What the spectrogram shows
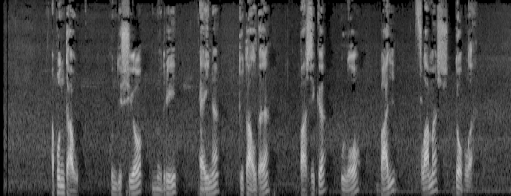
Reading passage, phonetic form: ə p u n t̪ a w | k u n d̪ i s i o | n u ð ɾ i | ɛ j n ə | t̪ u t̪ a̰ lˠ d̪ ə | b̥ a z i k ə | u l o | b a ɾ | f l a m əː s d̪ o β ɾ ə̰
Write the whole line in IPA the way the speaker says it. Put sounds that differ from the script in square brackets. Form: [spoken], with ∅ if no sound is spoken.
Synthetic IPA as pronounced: ə p u n t̪ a w | k u n d̪ i s i o | n u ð ɾ i | ɛ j n ə | t̪ u t̪ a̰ lˠ d̪ ə | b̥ a z i k ə | u l o | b a [ʎ] | f l a m [ə] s d̪ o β [l] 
